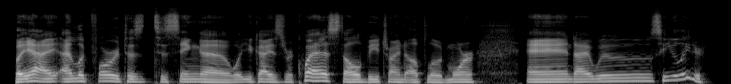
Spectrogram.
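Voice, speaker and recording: A man with a plain, everyday voice speaks at a medium pitch and a moderate pace, with ordinary pitch variation, on a very clean recording with a silent background. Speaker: artist and YouTuber. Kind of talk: casual voiceover over drawing video. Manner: relaxed, laid-back.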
